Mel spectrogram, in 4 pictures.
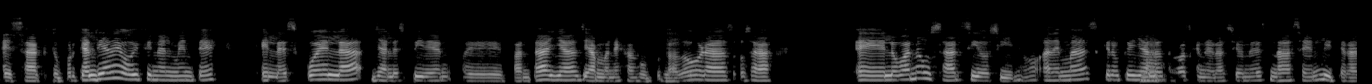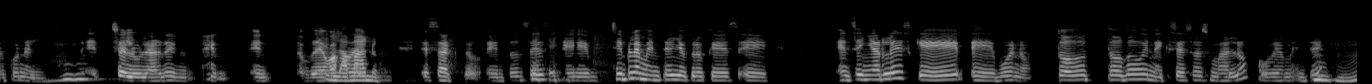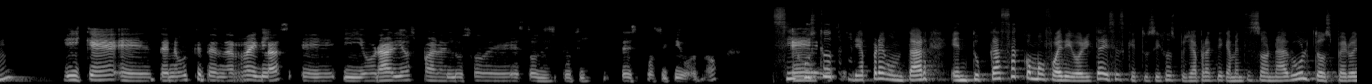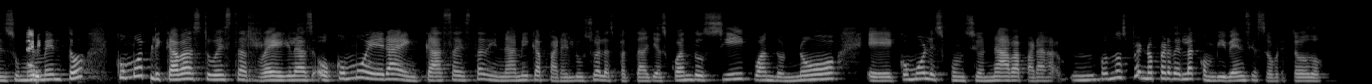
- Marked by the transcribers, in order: chuckle; other background noise; chuckle
- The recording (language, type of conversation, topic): Spanish, podcast, ¿Cómo controlas el uso de pantallas con niños en casa?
